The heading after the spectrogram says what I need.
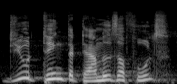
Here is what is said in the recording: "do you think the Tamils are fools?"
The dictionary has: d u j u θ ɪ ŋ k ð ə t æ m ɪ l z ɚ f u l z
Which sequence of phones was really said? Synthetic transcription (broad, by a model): d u j u t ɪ ŋ k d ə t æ m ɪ l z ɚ f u l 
